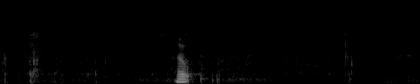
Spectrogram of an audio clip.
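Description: Thin cardboard phone box being opened by hand, with faint rustles and a few light taps as the lid is worked loose and lifted.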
